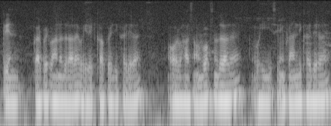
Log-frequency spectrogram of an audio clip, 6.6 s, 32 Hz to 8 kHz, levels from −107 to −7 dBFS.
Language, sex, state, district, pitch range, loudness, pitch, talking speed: Hindi, male, Uttar Pradesh, Muzaffarnagar, 90-100 Hz, -33 LUFS, 95 Hz, 235 wpm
